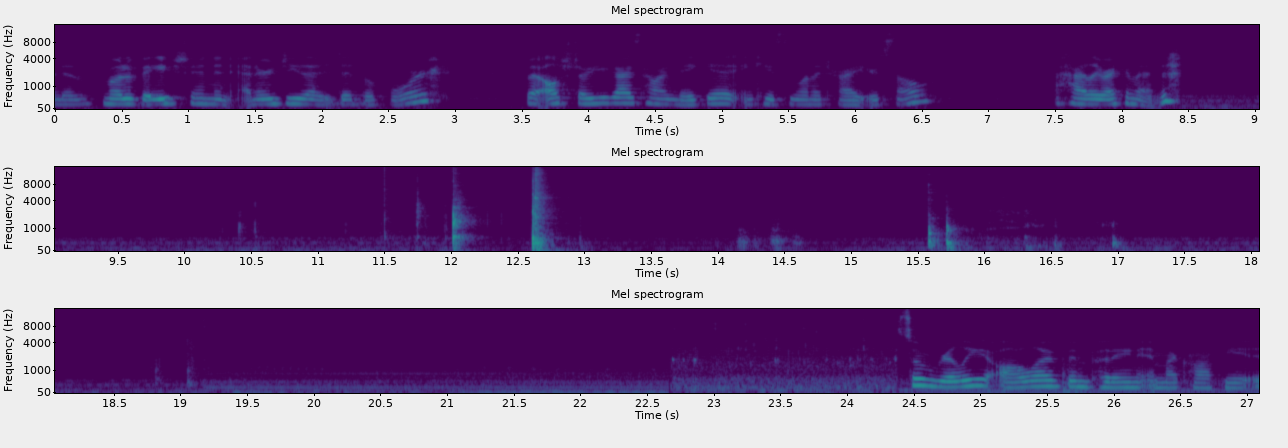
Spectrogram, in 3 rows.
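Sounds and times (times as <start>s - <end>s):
coffee brewer pump humming: 18.6s - 24.6s
coffee streaming into mug: 22.7s - 24.4s.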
